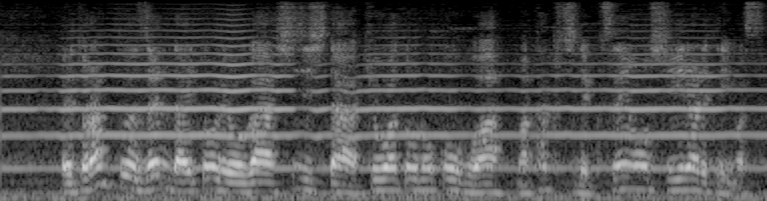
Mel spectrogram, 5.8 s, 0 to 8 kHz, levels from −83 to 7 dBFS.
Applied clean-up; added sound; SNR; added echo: none; Trumpet; 7 dB; reverberation time 0.2 s.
